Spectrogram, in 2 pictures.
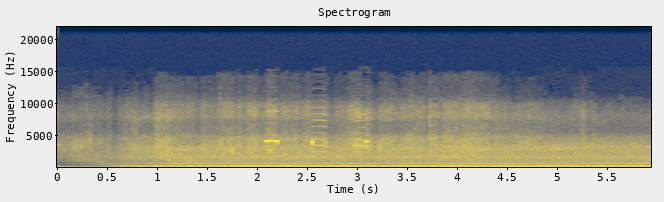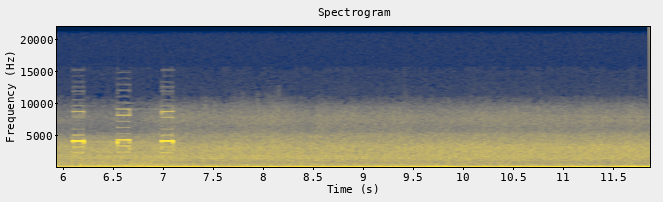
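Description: Airflow of paraglider flight buffeting the microphone: a steady low rumble. Two groups of three short, high electronic beeps, about two seconds in and again about six seconds in.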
